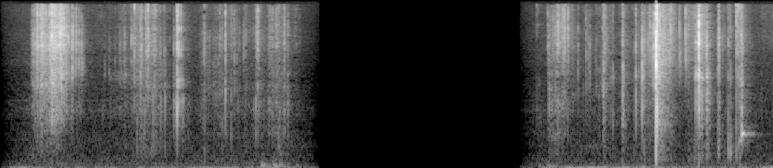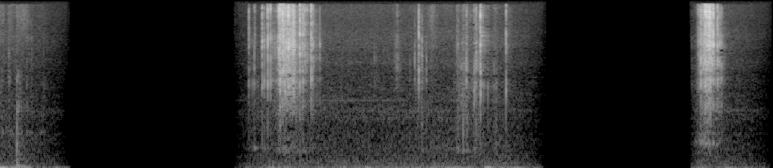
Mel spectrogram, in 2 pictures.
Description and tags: drugs foley
medicines (tablets) in a plastic pot
tablets, drugs, medicines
